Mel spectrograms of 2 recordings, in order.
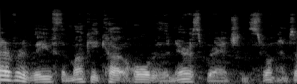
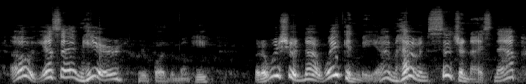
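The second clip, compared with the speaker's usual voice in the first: higher, lighter voice for the sly monkey; clever monkey; 6 dB louder than usual. Acted. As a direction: play the monkey, a touch mocking. Monkey answers.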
